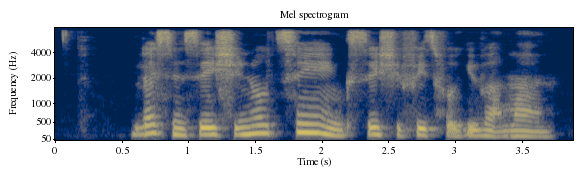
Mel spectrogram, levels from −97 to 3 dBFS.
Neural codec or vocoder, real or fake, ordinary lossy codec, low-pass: vocoder, 44.1 kHz, 128 mel bands, Pupu-Vocoder; fake; none; 7.2 kHz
